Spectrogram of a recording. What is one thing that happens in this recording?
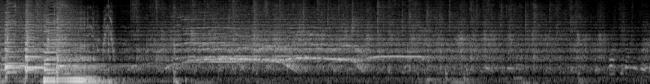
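An electric guitar strums chords.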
